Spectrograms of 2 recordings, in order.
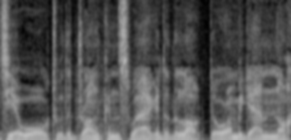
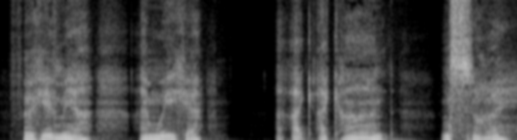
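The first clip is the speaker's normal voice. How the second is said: higher, faltering weak apology; faint Grushenka; 7 semitones higher than usual. Acted. Grushenka apologising to the chorus, faint and weak. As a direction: stammer it out, nearly collapsing.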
